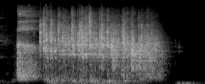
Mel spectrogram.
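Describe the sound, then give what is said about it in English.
Three dice rolled during a tabletop role-playing game: a dense, bright rattling clatter that runs for about a second and a half before cutting off. “I only have 3 dice to roll on this anyway.”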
